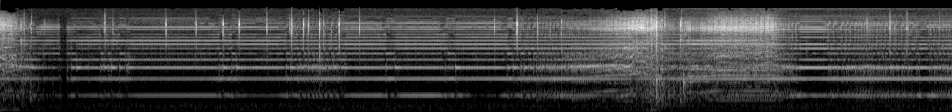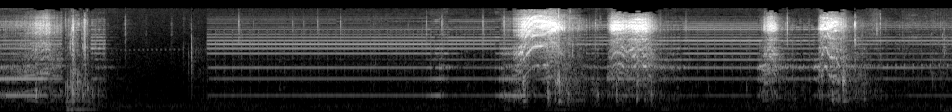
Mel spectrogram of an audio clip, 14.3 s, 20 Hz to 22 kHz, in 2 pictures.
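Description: Electric drive motor and speed controller of a 1/18 scale Eazy RC Patriot crawler whining steadily on the table, the throttle trim set off neutral so the motor drive buzzes without throttle input. The whine wavers in pitch about five seconds in, stops briefly near the middle, and the motor spins up in several short bursts near the end.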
